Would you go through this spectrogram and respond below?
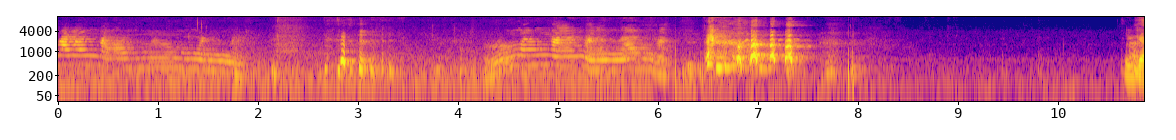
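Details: A Bengal cat makes drawn-out, wavering yowls and rising-then-falling moans while eating pasta, with brief clatters between.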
